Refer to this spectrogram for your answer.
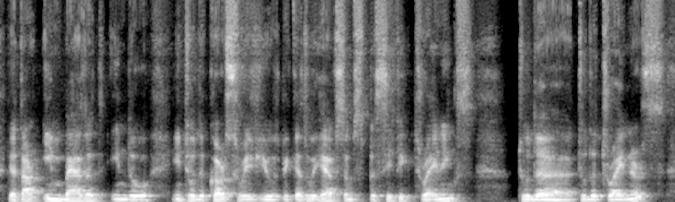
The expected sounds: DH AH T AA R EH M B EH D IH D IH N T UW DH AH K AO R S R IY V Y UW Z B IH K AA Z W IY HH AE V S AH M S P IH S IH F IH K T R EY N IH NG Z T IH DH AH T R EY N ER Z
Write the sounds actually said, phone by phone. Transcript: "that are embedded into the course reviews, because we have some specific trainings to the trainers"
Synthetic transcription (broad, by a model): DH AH T AA R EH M B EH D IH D IH N T UW DH AH K AO R S R IY V Y UW Z B IH K AA Z W IY HH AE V S AH M S P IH S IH F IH K T R EY N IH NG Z T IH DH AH T R EY N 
